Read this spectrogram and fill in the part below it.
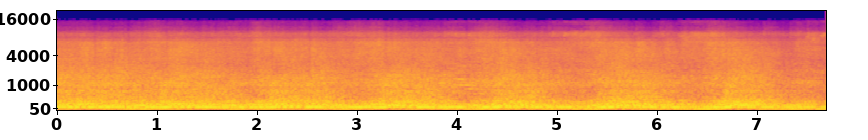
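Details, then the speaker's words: V8: deep, even rumble with steady exhaust pulses and no stumbles; normal running on all eight cylinders. "well I think we're hitting on all eight now"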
